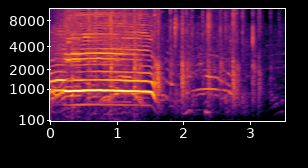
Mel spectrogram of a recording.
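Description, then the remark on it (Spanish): An audience applauds with scattered claps and crowd noise at the IPS staff raffle for a trip to the 2022 World Cup in Qatar, following a loud, sustained, steady tone that cuts off about halfway through. “Un aplauso, por”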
